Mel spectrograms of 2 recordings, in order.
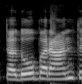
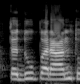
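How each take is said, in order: First: तदोपरांत as "ta-do-pa-raant"; wrong O vowel. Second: तदुपरांत as "ta-du-pa-raant"; correct U vowel. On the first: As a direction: sound a full O in तदोपरांत. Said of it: "तदोपरांत नहीं होगा". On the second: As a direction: sound a short U in तदुपरांत. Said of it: "तदुपरांत होता है". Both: Shown as a demonstration.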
